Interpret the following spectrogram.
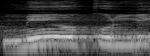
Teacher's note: میں کلی کے نون میں اخفا ہو رہا ہے، نون کی آواز کو ناک میں چھپا کر پڑھیں گے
